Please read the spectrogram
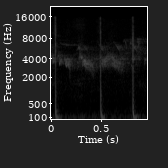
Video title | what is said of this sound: Urgent Hunt For Deadly Paralysis Tick 🪲 - Bondi Vet Full Episodes - Bondi Vet | it sounds a little bit like a drum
